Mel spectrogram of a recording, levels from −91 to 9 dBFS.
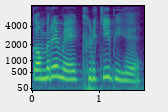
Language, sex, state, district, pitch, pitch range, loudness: Hindi, female, Jharkhand, Garhwa, 290 Hz, 270-315 Hz, -16 LUFS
